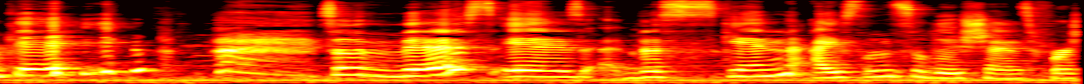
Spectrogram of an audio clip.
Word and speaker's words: Skyn: um skye n and i had to like google how to say this sky and skip skin and it's my skin i don't think siri knew what they were talking about it's skin s-k-y-n from iceland i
